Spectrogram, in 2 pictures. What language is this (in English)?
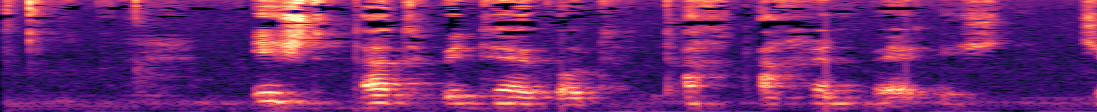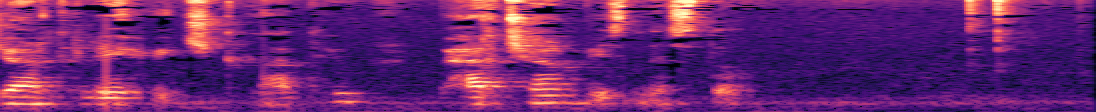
Bats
